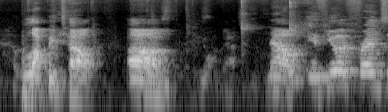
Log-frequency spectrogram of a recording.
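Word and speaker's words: L'Hôpital: his name is the hospital that's how you pronounce his name lapitel now if you have friends in ap count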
